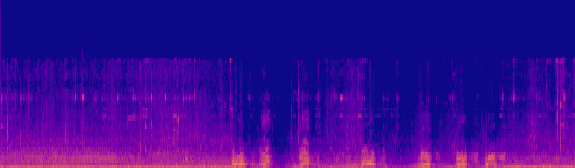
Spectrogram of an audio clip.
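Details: German Shepherd puppy wrestling in a St. Louis dog park, giving a burst of short, sharp barks and yips in quick irregular succession over about three seconds, over a steady low rumble of outdoor background noise.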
